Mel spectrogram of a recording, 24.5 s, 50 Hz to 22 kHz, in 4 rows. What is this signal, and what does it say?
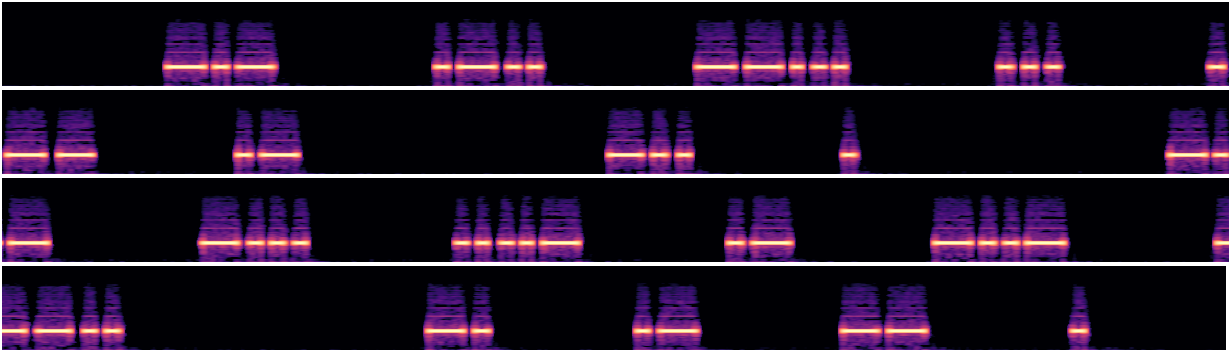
Morse code, heard as a keyed tone, about 21 wpm, spaced as for 9 wpm, 970 Hz. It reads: KL7SWA DE KB4AXZ NAME
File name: Code Quick / AudioDownld2 / Seg116-Day21-DayDrill 21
